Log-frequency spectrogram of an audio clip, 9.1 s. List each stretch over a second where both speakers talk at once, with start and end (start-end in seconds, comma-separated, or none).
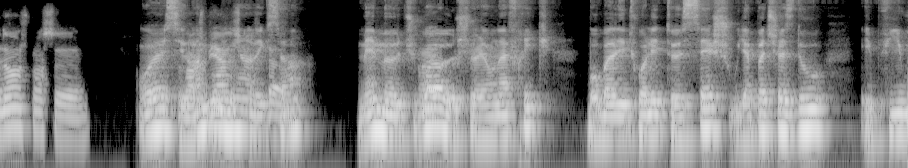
1.7-3.0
